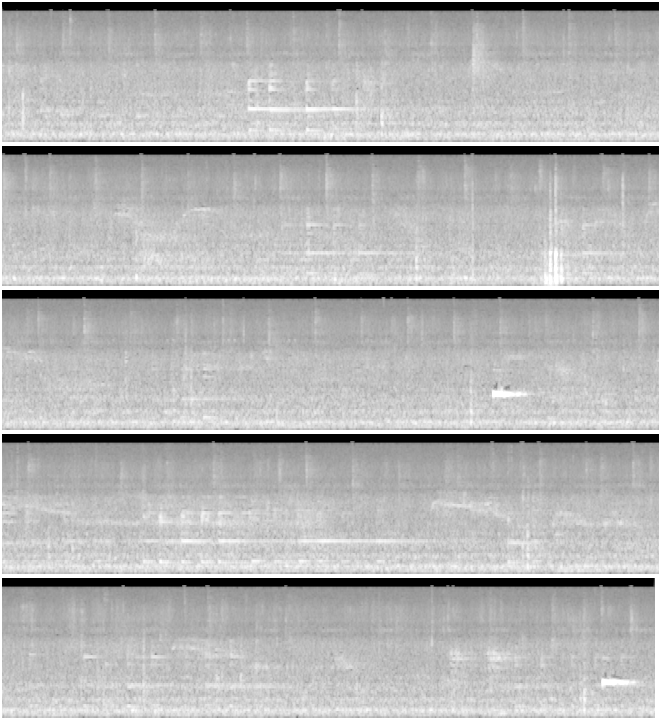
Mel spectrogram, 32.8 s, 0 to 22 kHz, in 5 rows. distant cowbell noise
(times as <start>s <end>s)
2.4s 3.8s, 9.2s 10.8s, 12.0s 13.0s, 14.8s 15.6s, 18.0s 18.6s, 19.6s 25.6s, 26.5s 29.3s, 31.1s 32.8s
